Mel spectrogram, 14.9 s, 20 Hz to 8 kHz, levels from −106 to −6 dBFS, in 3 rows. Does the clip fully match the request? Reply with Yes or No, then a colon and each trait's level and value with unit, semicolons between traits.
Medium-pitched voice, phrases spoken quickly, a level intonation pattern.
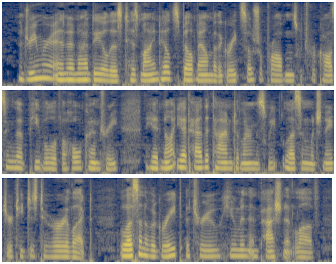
Yes: medium, 165 Hz; fast, 210 wpm; narrow, 2.2 semitones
